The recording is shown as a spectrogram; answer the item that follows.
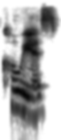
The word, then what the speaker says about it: Coeus: How do you pronounce it? And of course, it's Coeus. You know, we say it on the show all the time.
